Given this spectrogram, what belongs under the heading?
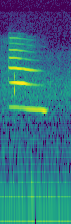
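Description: A house cat gives a single drawn-out meow, clear and fairly close, rising and then tailing off against a quiet background.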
